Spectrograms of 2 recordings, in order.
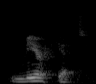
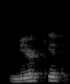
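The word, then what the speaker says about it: Märket: a very tiny island it's called uh mirket mirket in the baltic sea and even though it's this little tiny island it has two time zones does it smell is it spelled like a meerkat or no no it's it's spelled like market but the a has those little blue lots over it so um but the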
